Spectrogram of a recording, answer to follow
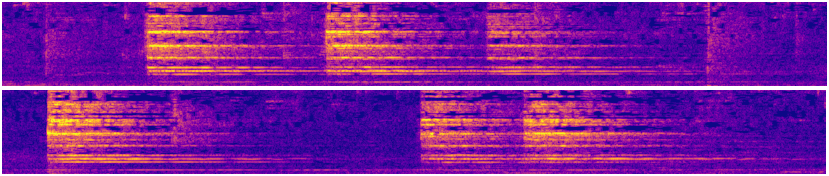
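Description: Metal temple bell struck about five times at uneven intervals, each stroke ringing out and fading before the next.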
